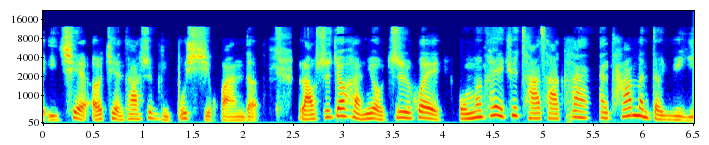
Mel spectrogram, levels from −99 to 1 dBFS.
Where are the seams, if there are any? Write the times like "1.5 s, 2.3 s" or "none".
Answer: 2.5 s, 4.1 s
